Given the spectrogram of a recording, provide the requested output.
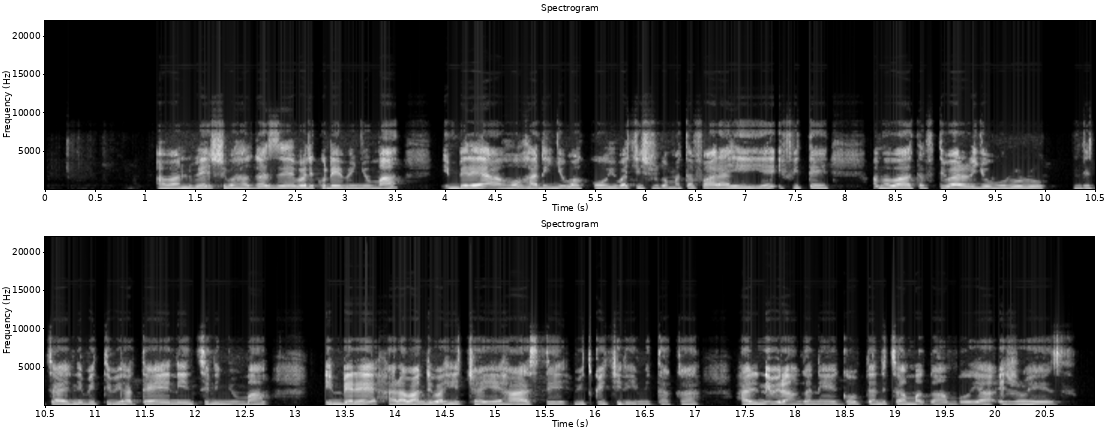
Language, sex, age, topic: Kinyarwanda, female, 18-24, finance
